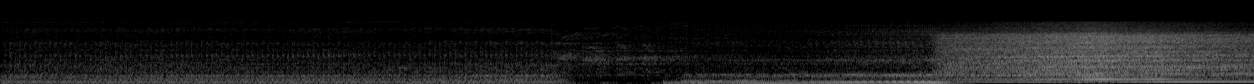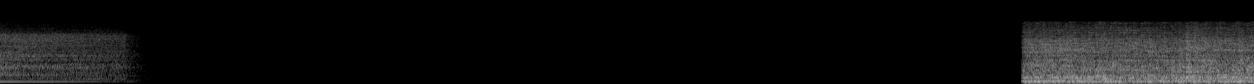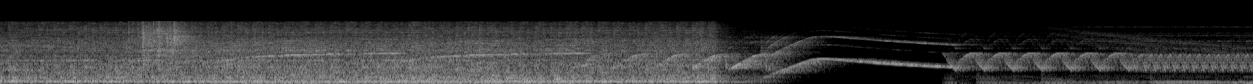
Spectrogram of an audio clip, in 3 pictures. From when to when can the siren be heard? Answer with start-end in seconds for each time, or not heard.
26.2-37.5.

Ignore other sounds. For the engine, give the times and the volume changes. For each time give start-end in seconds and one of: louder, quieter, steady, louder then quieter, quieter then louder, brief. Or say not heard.
0.0-13.8 louder
22.8-32.2 steady.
